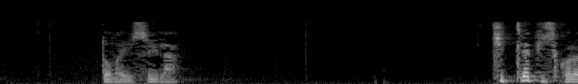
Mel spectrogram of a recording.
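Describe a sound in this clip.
A man speaks calmly into a microphone, close by, in short bursts.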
